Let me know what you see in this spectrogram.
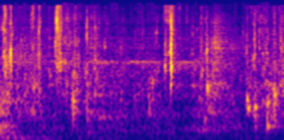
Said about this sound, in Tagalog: Lagyan natin yan ng tubig.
